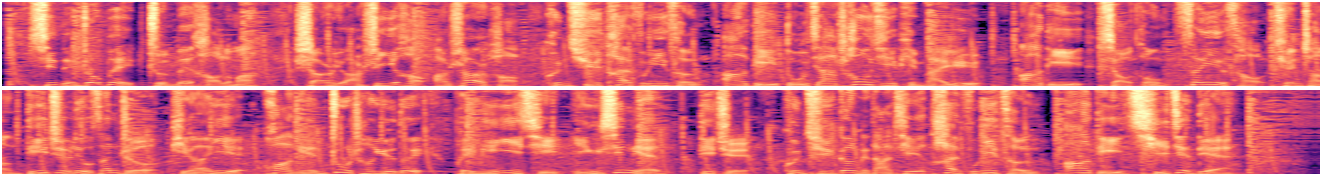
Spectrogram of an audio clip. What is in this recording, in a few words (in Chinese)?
广告年轻酷炫科技感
